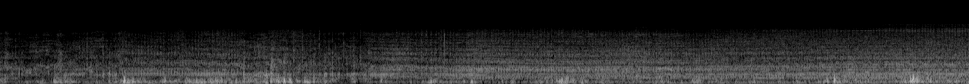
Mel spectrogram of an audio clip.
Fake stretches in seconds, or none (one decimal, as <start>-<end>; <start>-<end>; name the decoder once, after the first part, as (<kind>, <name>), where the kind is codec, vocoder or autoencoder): 0.0-1.2 (codec, SNAC); 2.4-3.7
